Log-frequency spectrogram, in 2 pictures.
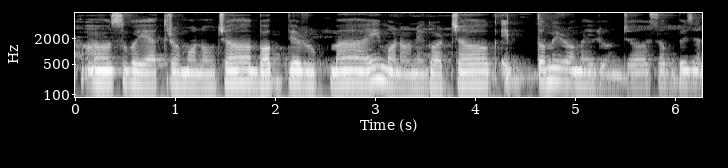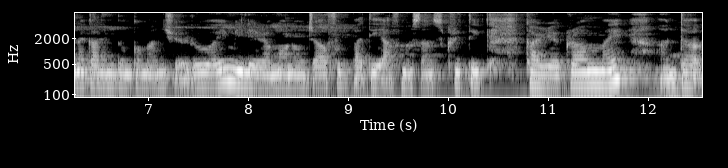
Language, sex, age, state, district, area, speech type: Nepali, female, 18-30, West Bengal, Kalimpong, rural, spontaneous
